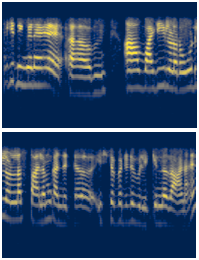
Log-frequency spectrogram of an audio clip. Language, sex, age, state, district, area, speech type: Malayalam, male, 18-30, Kerala, Alappuzha, rural, conversation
